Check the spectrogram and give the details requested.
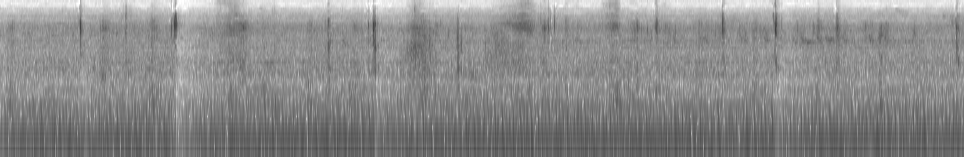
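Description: Close-miked chewing and mouth smacking on a mouthful of rice, stir-fried pork, sausage and greens, with sharp clicks every second or so.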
